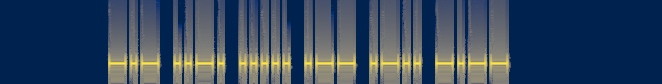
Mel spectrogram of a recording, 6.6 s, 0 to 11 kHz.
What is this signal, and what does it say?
Morse code, heard as a keyed tone, about 21 wpm, 700 Hz. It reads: KF5WLY
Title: USA Call Signs - 6 Characters - 22wpm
